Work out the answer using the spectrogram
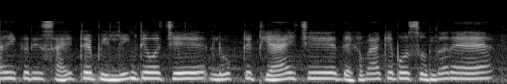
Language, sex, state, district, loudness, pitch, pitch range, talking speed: Odia, female, Odisha, Sambalpur, -13 LUFS, 265 Hz, 235-275 Hz, 190 wpm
